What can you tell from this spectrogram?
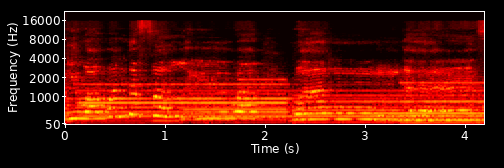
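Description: A man singing a worship song while playing held chords on an electronic keyboard.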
